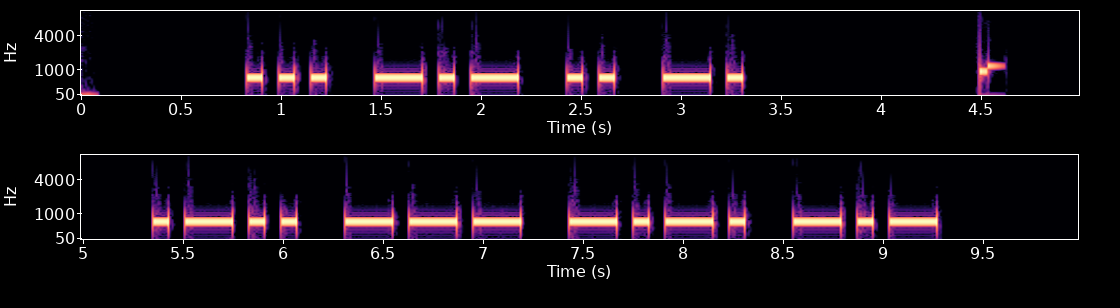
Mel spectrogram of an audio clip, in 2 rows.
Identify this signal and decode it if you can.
Morse code, heard as a keyed tone, about 15 wpm, 700 Hz. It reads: SKIN LOCK
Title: Sentences from Top 1300 Words - New Word Drill Alt - 15wpm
